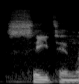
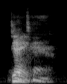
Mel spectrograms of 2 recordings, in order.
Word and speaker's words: Catan: Is it pronounced Catan or is it Satan, like you were trying to say right there? – No, it's Catan.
